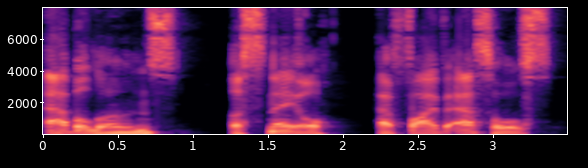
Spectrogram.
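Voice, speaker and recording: Low-voiced man bantering on a podcast. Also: big pitch swings, slow. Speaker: podcast co-host. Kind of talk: casual comedic chat, reading out trivia.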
